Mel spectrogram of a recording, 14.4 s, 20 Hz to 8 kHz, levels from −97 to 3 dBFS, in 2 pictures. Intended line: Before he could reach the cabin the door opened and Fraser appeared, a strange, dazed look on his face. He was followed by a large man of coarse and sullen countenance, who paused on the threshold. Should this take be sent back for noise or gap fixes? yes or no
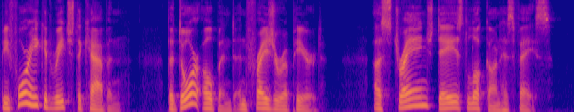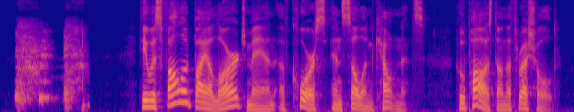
yes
